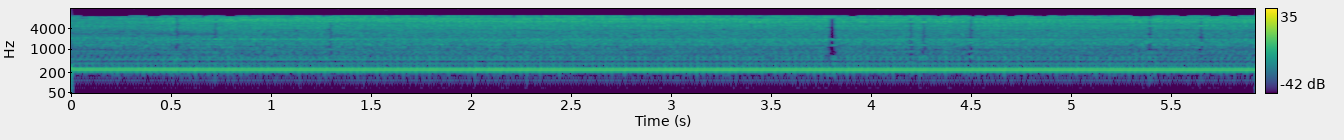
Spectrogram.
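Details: 1954 MG TF four-cylinder on a stand with no coolant. Steady, even drone at one speed with no knocks, misses or rattles. Oil pressure is around 45–50 psi, compression 162/157/157/156, and the engine is healthy with no rebuild needed.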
